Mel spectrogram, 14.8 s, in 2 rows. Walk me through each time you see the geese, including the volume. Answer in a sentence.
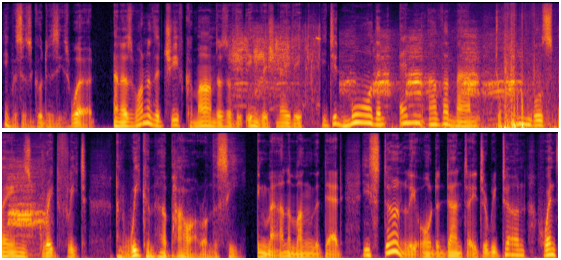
You can hear the geese from 3.0 to 8.1 s, getting louder.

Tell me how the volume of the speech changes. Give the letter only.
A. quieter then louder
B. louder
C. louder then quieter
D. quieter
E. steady
E.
